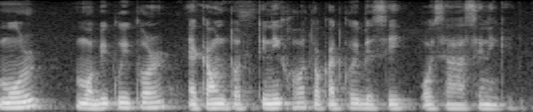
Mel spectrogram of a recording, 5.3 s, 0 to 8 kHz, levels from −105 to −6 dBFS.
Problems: constant background noise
